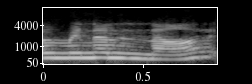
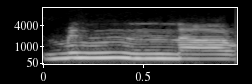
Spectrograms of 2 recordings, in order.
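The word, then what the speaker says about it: مِّن نَّارٍ: Yeah, it's not minanna, it's minna. We've got sakoon here. So you don't have a fatha. You do connect, but because this is a sakin, you combine the noon sound with the nasal sound because you've got two noons.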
